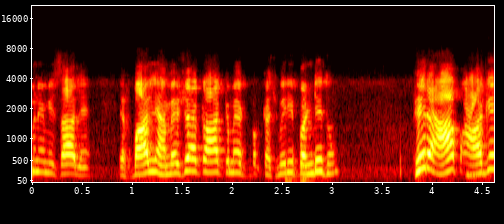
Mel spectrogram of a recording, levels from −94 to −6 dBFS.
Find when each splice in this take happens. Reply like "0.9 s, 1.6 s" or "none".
none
